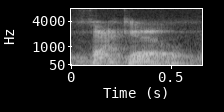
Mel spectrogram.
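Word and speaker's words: THAC0: adjust ours that's at all we note our Sacco that's how the this thac is t-h-a-c-0 is pronounced facco this number is added to any ranged or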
